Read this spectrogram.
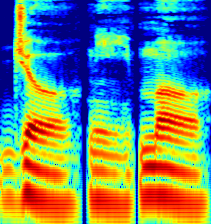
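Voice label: "jonimo", concatenated syllables; Affixing experiment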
